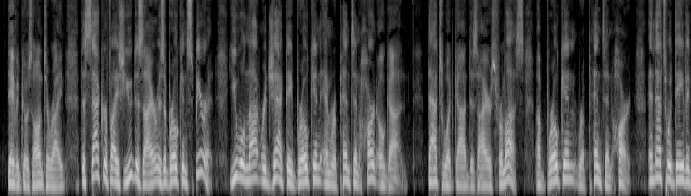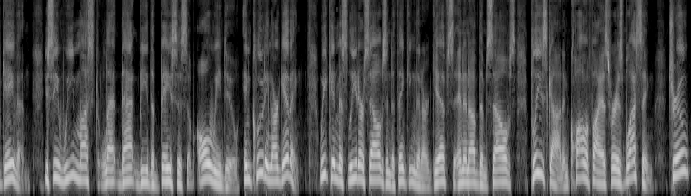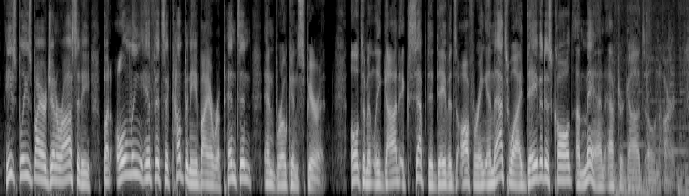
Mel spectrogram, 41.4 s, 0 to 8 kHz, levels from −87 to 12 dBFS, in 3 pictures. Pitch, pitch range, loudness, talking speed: 150 Hz, 120-175 Hz, -18 LUFS, 160 wpm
